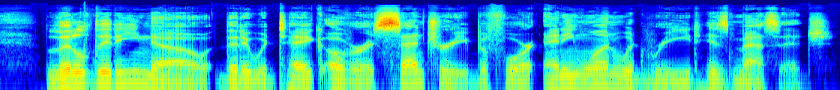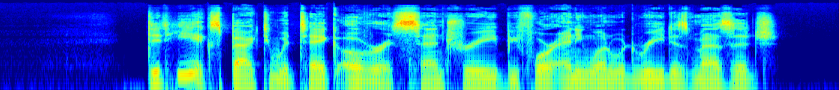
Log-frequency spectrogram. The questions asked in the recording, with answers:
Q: Did he expect it would take over a century before anyone would read his message?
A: No, he didn't expect that it would be over a century before anyone would read his message.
